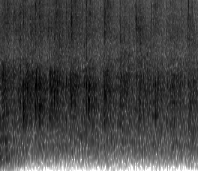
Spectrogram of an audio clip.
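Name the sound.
audience applause at a school annual day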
